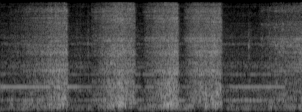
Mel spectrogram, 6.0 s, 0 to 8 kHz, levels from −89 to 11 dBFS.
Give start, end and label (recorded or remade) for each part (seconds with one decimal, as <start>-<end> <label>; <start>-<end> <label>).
0.0-1.9 recorded; 1.9-2.5 remade; 2.5-3.0 recorded; 3.0-4.9 remade; 4.9-6.0 recorded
